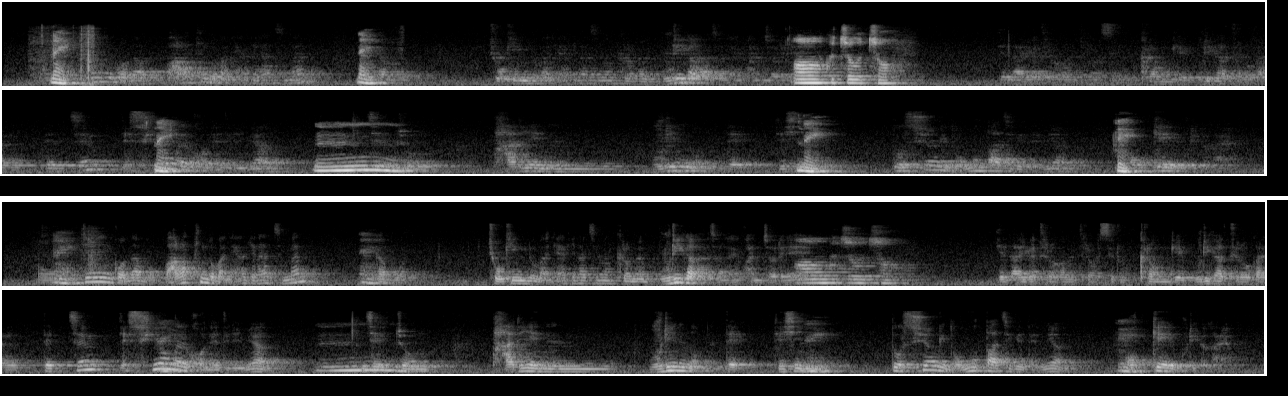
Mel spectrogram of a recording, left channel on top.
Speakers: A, on the right; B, on the left.
A: 뭐
B: 네.
A: 뛰는 거나 뭐 마라톤도 많이 하긴 하지만
B: 네.
A: 그러니까 뭐 조깅도 많이 하긴 하지만 그러면 무리가 가잖아요, 관절에.
B: 아, 그쵸, 그쵸.
A: 이제 나이가 들어가면 들어갈수록 그런 게 무리가 들어갈 때쯤 이제 수영을
B: 네.
A: 권해드리면
B: 음,
A: 이제 좀 다리에는 무리는 없는데 대신
B: 네.
A: 또 수영이 너무 빠지게 되면
B: 네.
A: 어깨에 무리가 가요.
